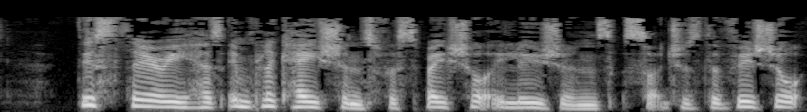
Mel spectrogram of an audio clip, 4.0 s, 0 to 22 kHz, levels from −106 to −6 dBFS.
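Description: Speech, with MP3 compression damage throughout. Nothing sounds above 11.6 kHz, where the encoder cut the treble. The watery, swirling artefacts are plainly audible. They likely come from a starved bitrate, around 40 kbps, that leaves weak frequency lines flickering between frames.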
